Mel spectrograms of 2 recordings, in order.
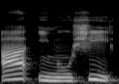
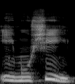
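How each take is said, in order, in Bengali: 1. অংশগুলো আলাদা শব্দ হিসেবে বলা হয়। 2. ধ্বনিগুলো মিশে একটি যুক্ত শব্দ হয়ে যায়। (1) "সেগুলি ভাগ করে করে আমরা উচ্চারণ করলাম" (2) "এগুলি সন্ধি সমাস যুক্ত ছিল"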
